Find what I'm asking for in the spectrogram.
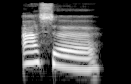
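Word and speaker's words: Ah, sir (阿Sir): Ah, sir. Sir. – Is the Cantonese pronunciation of the English word sir, and the ah beginning is used to draw the person's attention.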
